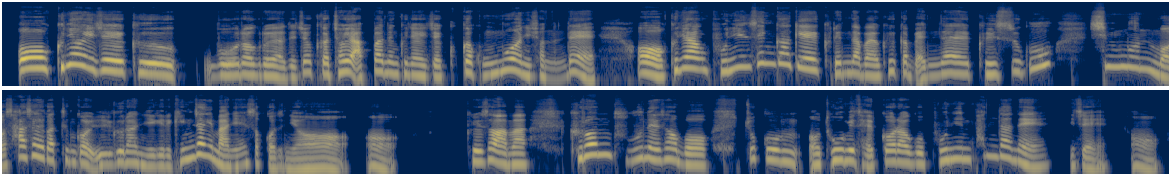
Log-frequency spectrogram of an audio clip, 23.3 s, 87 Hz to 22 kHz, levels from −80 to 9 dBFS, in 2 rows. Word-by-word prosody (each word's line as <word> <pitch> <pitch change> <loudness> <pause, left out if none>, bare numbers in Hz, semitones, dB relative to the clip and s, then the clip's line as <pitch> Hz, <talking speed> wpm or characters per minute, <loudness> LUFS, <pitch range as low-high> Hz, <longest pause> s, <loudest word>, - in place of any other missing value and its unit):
어. 290 +2 +10
그냥 355 +2 +4
이제 250 -4 +5
그 200 -6 +3 0.3
뭐라 185 +2 -1
그래야 175 -4 -1
되죠? 160 +9 -4
그러니까 195 -2 -1
저희 225 +5 +2
아빠는 215 -3 +3
그냥 190 -2 -3
이제 165 -1 -3
국가 215 +7 -2
공무원이셨는데 185 - -2 0.4
어 200 -6 +7
그냥 270 +5 +3
본인 275 +7 -3
생각에 375 -8 +1
그랬나 205 -3 -3
봐요. 180 -2 0
그러니까 215 +2 -5
맨날 200 +6 -2
글 195 -1 -3
쓰고 255 - -4 0.4
신문 315 -4 -2
뭐 165 -7 0
사설 275 - 0
같은 215 -3 -3
걸 185 -2 -2
읽으라는 185 +1 -4
얘기를 150 0 -6
굉장히 265 - +1
많이 150 -6 +1
했었거든요. 130 -7 -4 0.2
어. - - -6 0.7
그래서 205 +2 -1
아마 175 -2 +4 0.4
그런 315 +4 +3
부분에서 235 -2 -3
뭐 165 -5 -1 0.4
쪼끔 225 -5 -3
어 170 0 -3
도움이 215 +4 0
될 155 -6 -5
거라고 190 0 -1
본인 235 +4 -4
판단에 220 - -3 0.2
이제 140 -3 -7 0.2
어 135 -6 -9
205 Hz, 290 characters per minute, -20 LUFS, 170-250 Hz, 0.7 s, 어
